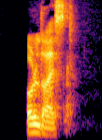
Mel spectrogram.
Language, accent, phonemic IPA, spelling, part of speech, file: French, France, /ɔl.dʁɛst/, all dressed, adjective, LL-Q150 (fra)-all dressed.wav
- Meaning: deluxe, with pepperoni, mushrooms and green peppers: toute garnie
